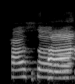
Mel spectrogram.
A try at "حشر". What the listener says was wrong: না, সা বলা যাবে না, হ্যাঁ। শিনটাকে একটু শক্ত করে বলবো, হ্যাঁ। জিহ্বার মধ্যখান তার বরাবর উপলে তালুর সঙ্গে লাগাইয়া, হাসার, হাসার, একটু শক্ত করে শিন উচ্চারণ করতে। ছায়ের মতো শোনা যাবে, যদি শক্ত না করো ভুল হবে, হ্যাঁ।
